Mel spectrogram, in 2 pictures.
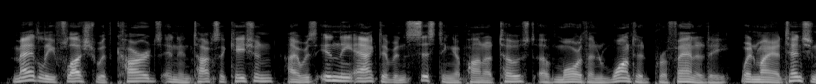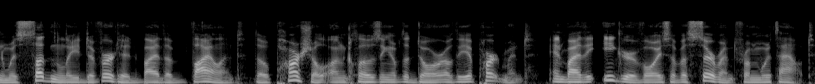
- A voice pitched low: Yes, low, 110 Hz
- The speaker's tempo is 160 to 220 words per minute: Yes, average, 180 wpm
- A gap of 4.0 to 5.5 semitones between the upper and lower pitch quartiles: Yes, average, 4.9 semitones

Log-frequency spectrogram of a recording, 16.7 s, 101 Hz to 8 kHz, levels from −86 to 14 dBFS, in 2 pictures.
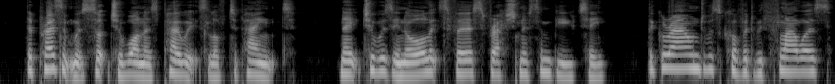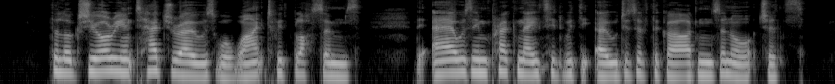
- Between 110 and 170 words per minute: Yes, average, 160 wpm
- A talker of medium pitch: Yes, medium, 170 Hz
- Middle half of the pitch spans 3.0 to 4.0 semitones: Yes, average, 3.6 semitones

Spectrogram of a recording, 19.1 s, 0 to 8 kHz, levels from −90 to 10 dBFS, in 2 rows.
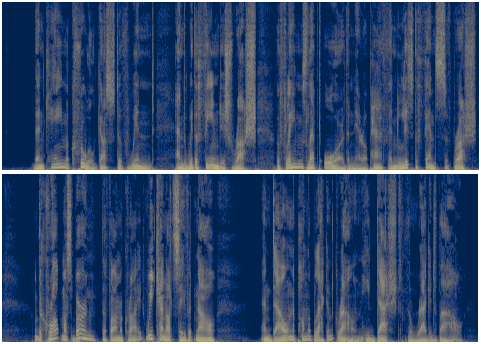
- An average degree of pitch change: No, wide, 6.0 semitones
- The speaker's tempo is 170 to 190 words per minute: No, average, 150 wpm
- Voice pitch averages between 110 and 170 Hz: No, low, 100 Hz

